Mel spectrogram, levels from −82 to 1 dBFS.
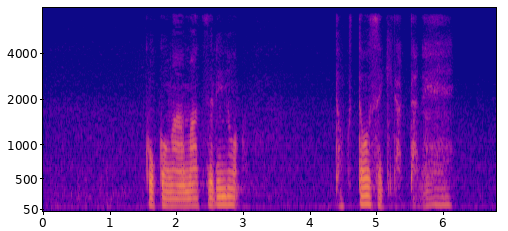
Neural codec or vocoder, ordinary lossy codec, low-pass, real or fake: codec, 16 kHz in and 24 kHz out, 1 kbps, XY-Tokenizer; none; 7.2 kHz; fake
